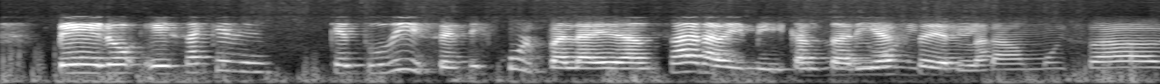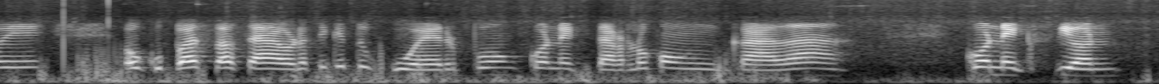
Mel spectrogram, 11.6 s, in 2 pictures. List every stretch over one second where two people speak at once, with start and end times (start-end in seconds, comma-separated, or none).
3.6-5.0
